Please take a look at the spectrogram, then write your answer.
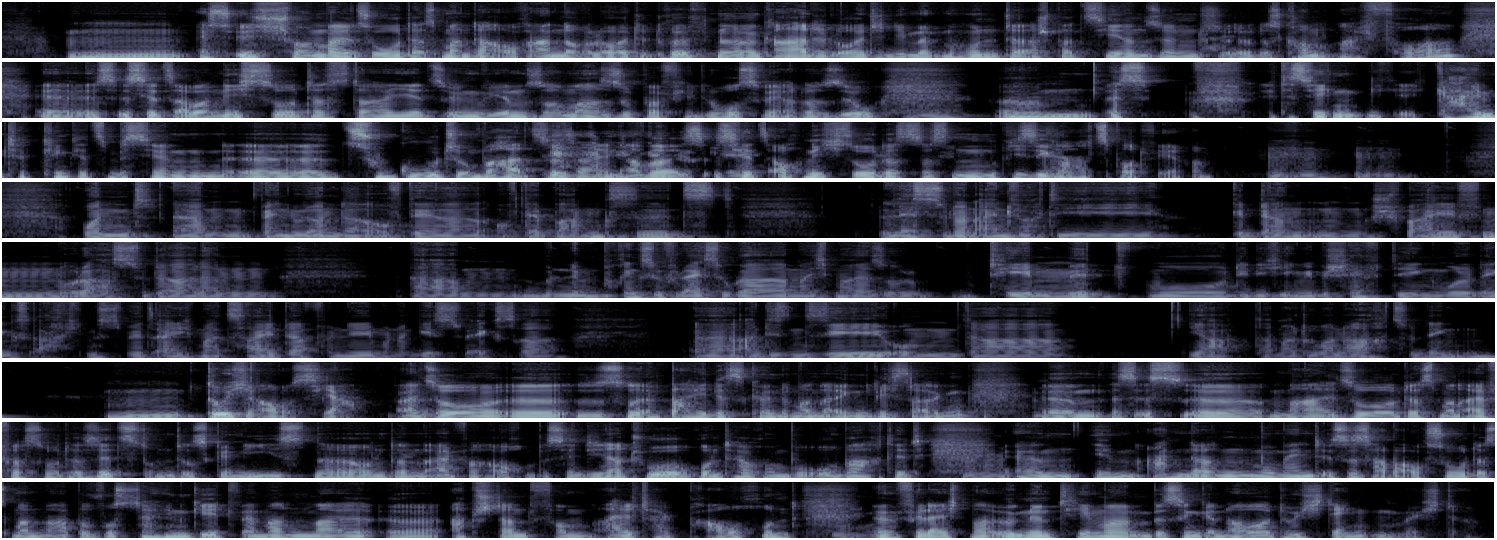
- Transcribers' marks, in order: static; distorted speech; blowing; laughing while speaking: "wahr"; chuckle
- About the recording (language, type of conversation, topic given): German, podcast, Warum beruhigt dich dein liebster Ort in der Natur?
